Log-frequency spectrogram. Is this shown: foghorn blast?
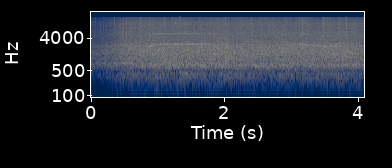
no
